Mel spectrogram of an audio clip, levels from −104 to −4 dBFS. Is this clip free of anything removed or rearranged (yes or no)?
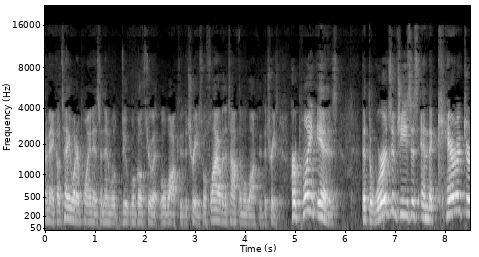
yes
